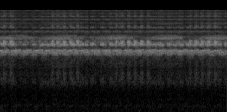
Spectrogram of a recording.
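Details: Many autumn insects singing in a Japanese garden towards dawn: a steady, dense high-pitched shimmer of overlapping trills, with softer rapid pulsing beneath, unbroken throughout.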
